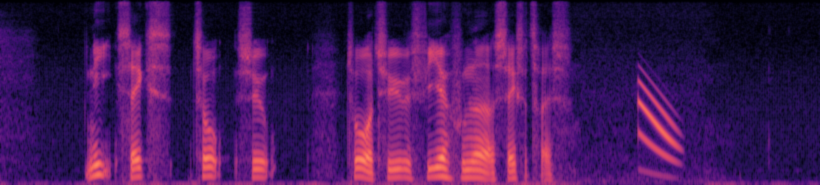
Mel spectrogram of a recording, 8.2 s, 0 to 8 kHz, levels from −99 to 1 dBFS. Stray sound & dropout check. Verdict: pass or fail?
fail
